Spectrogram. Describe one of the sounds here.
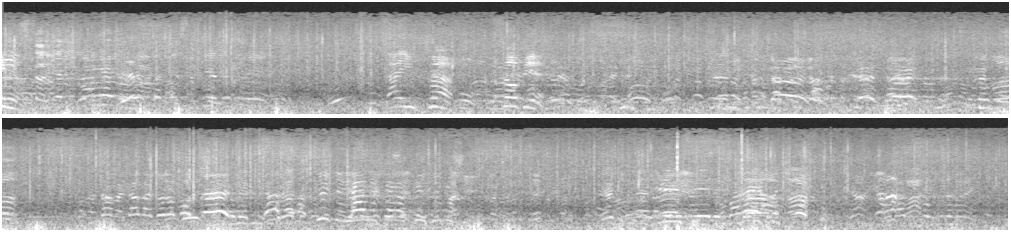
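Young men shout and call to each other across an open playing field.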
